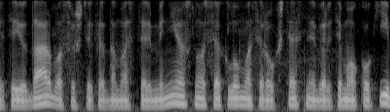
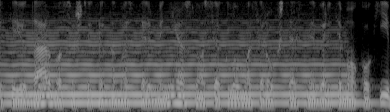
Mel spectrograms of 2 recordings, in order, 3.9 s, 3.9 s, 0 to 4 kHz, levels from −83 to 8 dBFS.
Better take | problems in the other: first | background sound (Bowed string instrument); 4 dB above the speech

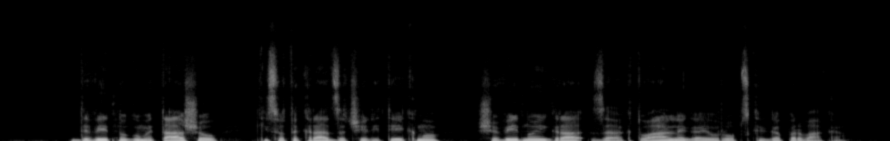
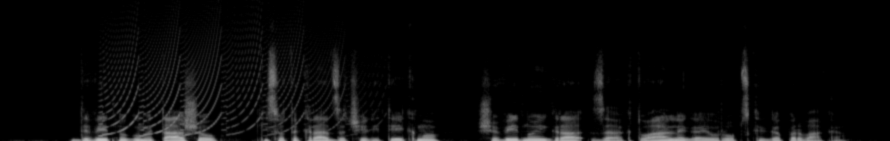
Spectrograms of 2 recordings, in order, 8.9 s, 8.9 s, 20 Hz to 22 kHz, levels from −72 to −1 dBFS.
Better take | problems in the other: first | background sound (Alarm); 16 dB below the speech

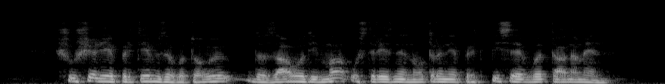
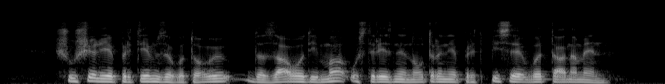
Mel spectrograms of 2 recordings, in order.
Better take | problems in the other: second | room echo; dies away in 0.2 s

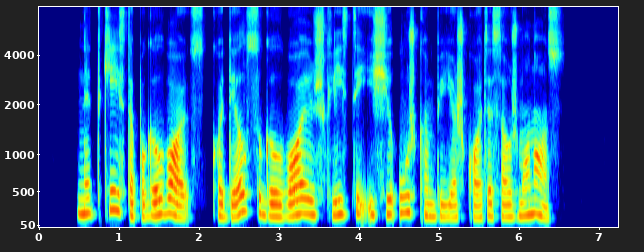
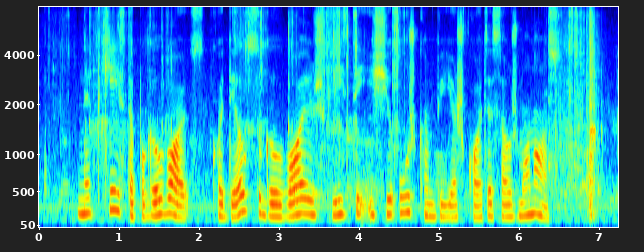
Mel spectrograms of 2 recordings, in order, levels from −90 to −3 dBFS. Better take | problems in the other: first | background sound (Mechanisms); 15 dB below the speech

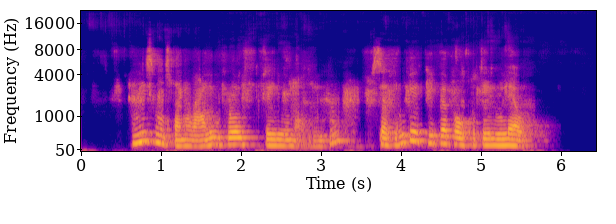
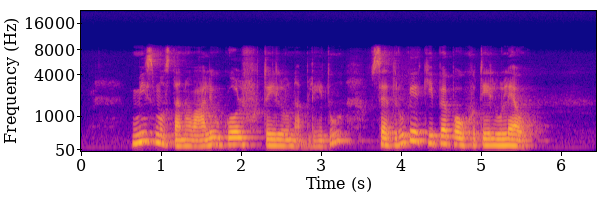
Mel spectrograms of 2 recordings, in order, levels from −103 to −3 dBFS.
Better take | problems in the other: second | noise reduction (neural mask model Resemble Enhance denoiser)

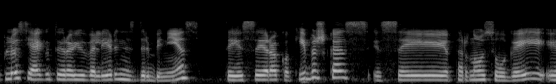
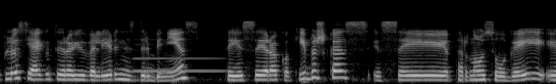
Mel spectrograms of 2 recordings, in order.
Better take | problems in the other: first | background sound (Wind instrument, woodwind instrument); 16 dB below the speech

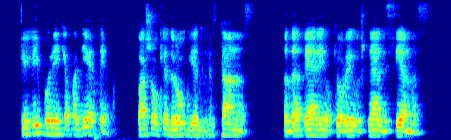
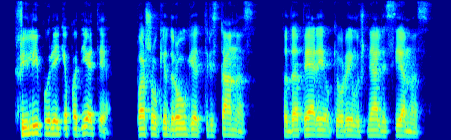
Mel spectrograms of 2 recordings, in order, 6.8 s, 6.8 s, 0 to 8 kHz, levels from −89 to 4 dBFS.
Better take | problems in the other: second | noise reduction (neural mask model DeepFilterNet 3)

